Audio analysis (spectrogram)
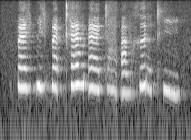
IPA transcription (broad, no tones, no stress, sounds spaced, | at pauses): p æ z p i z p æ ʔ kʰ æ v ʔ æː t a̤ ʔ a v x ə ɾ ə̤ tʰ iː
